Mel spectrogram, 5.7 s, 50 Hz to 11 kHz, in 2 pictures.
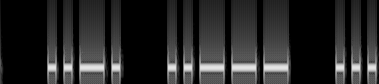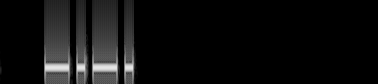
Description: Morse code, heard as a keyed tone, about 20 wpm, 700 Hz. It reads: F 2 S C
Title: 173 Lesson 28g - Number 9 - Call Signs 20wpm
